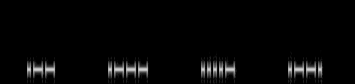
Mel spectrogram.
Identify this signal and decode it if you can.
Morse code, heard as a keyed tone, about 40 wpm, spaced as for 14 wpm, 700 Hz. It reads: WJ4P
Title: USA Call Signs - 6x Character Spacing - 40wpm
